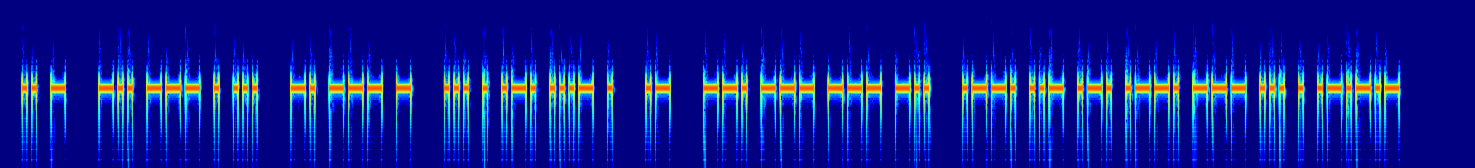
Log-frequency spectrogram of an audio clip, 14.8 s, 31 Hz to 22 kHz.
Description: Morse code, heard as a keyed tone, about 25 wpm, 700 Hz. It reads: IT DOES NOT SERVE A GOOD PURPOSE.
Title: Sentences from Top 1000 Words - Review Part 2 - 25wpm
